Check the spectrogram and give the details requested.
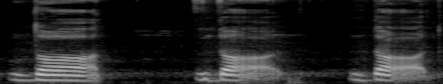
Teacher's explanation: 7 নম্বর মাখরাজ, জিহ্বার গোড়ার কিনারা উপরের মারি দাঁতের গোড়ার সঙ্গে লাগাইয়া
